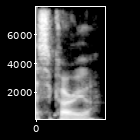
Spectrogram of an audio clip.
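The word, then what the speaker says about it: Sicario: This was Scario. Am I saying it right? Sakario, something like that. Yeah, Sakario. Yeah, the second one.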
